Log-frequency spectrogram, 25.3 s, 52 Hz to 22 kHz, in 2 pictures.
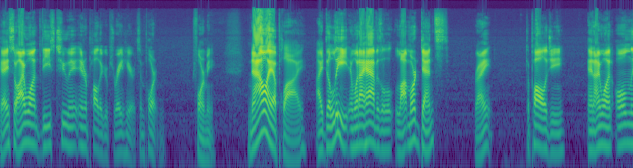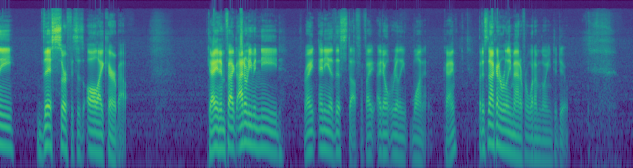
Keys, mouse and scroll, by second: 5.1 ctrl+right click, 9.2 ctrl+right click, 10.6 ctrl+shift+click, 11.3-13.3 ctrl+right drag, 15.5-16.9 drag, 16.9 right click, 17.7-19.2 right drag, 19.2-21.7 ctrl+shift+drag, 21.7 ctrl+z, 21.9-24.0 right drag, 24.2 alt+right click.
